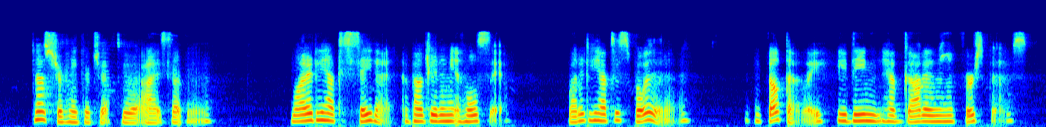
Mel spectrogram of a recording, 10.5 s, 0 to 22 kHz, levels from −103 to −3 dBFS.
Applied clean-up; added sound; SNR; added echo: neural mask model DeepFilterNet 3.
